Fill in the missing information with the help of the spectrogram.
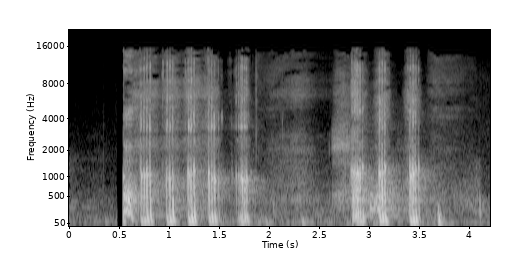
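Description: A pig grunts close by in a quick run of five or six loud, guttural snorts, pauses briefly, then lets out another short burst of three or four grunts.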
